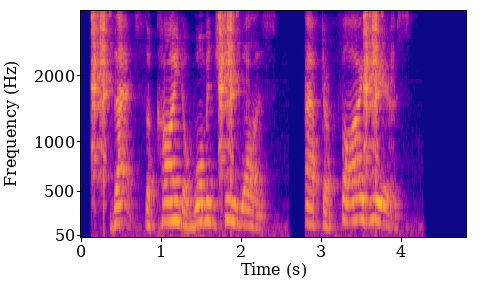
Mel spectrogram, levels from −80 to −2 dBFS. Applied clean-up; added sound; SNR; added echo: none; Tools; -3 dB; none.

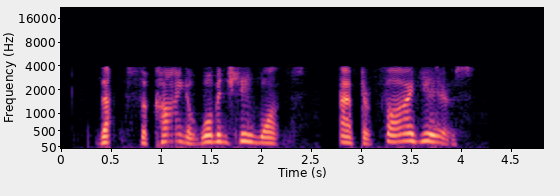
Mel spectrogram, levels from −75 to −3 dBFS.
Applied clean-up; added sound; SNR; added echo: neural separator model SepFormer WHAM!.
